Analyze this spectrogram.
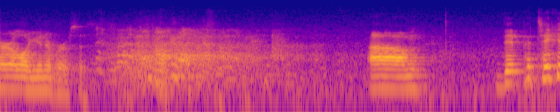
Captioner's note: audience laughs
